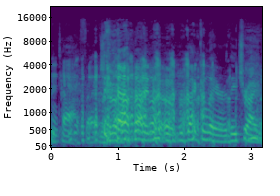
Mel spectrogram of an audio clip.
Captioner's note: laughter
